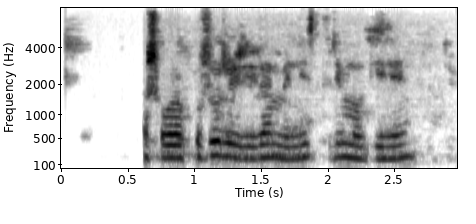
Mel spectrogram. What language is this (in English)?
Kinyarwanda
